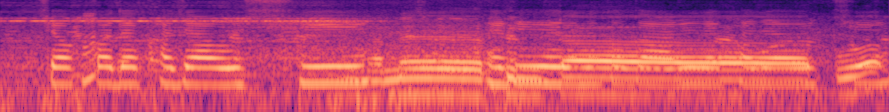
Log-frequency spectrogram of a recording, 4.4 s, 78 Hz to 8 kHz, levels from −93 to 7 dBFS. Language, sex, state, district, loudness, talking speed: Odia, female, Odisha, Khordha, -11 LUFS, 95 wpm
